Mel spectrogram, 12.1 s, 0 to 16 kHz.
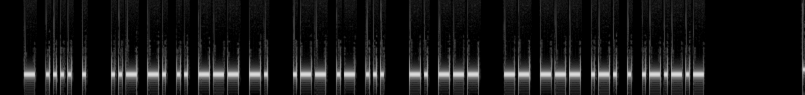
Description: Morse code, heard as a keyed tone, about 22 wpm, 700 Hz. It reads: THE UNION WAS NO MORE.
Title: Sentences from Top 1400 Words 22wpm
